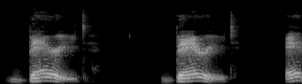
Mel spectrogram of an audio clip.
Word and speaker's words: buried: 正しい発音は buried。A ですね。A の buried みたいな感じです。そこに R と B の発音を入れると buried。すいませんでした。They were burnt or otherwise quickly disposed of.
